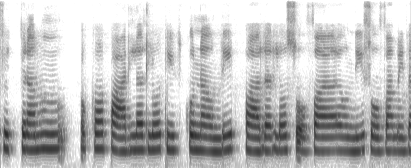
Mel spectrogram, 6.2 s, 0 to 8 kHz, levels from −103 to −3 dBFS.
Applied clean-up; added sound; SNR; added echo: neural mask model DeepFilterNet 3.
